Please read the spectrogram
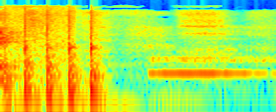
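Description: A rapid run of about six sharp knocks lasting under a second, followed by a steady held tone, a scare sound effect.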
